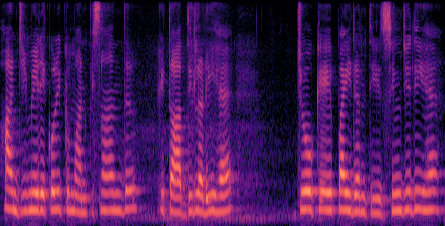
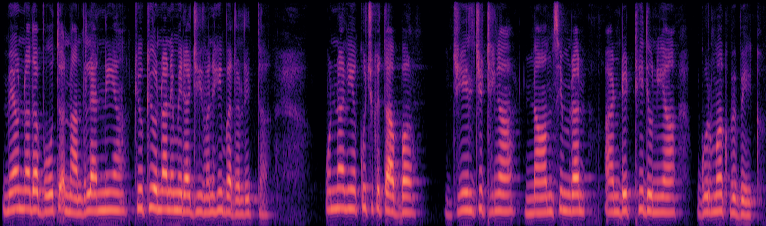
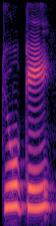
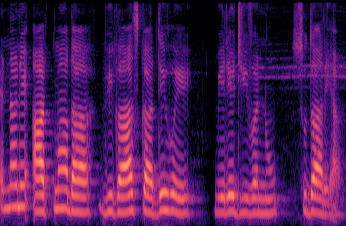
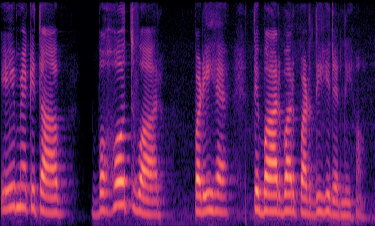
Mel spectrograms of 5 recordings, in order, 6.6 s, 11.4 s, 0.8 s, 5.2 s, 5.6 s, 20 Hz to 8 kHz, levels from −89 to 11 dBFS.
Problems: none marked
